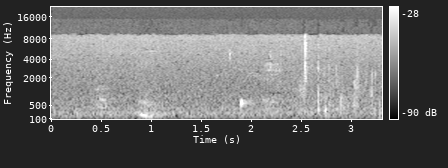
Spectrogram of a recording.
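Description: A quiet sip of coffee: soft mouth noises, then a brief slurp and a few small wet clicks, with no talking.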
